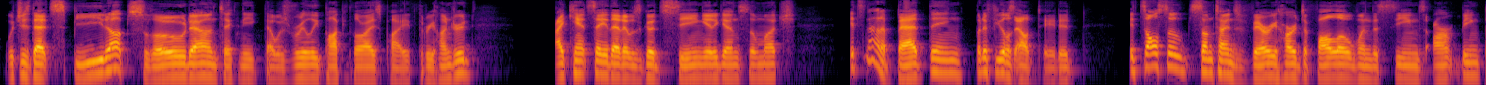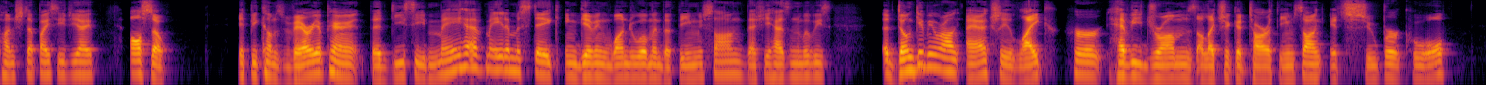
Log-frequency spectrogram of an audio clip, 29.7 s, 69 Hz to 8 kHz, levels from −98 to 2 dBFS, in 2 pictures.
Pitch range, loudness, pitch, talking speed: 105-130 Hz, -24 LUFS, 115 Hz, 190 wpm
